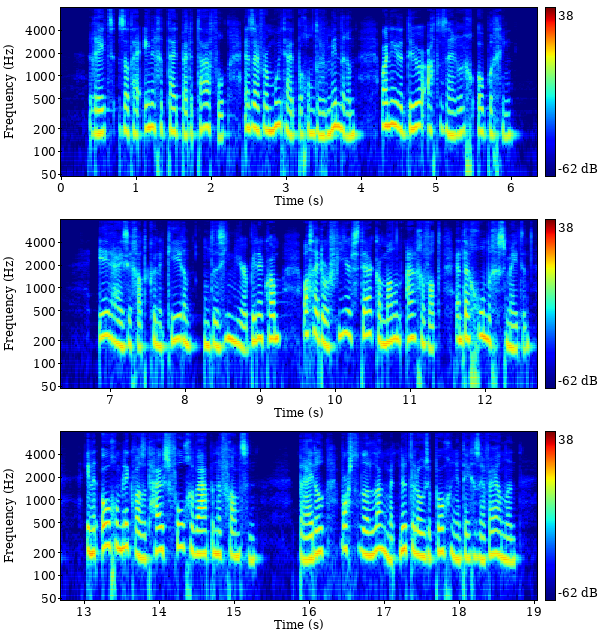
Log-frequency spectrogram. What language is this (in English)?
Dutch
